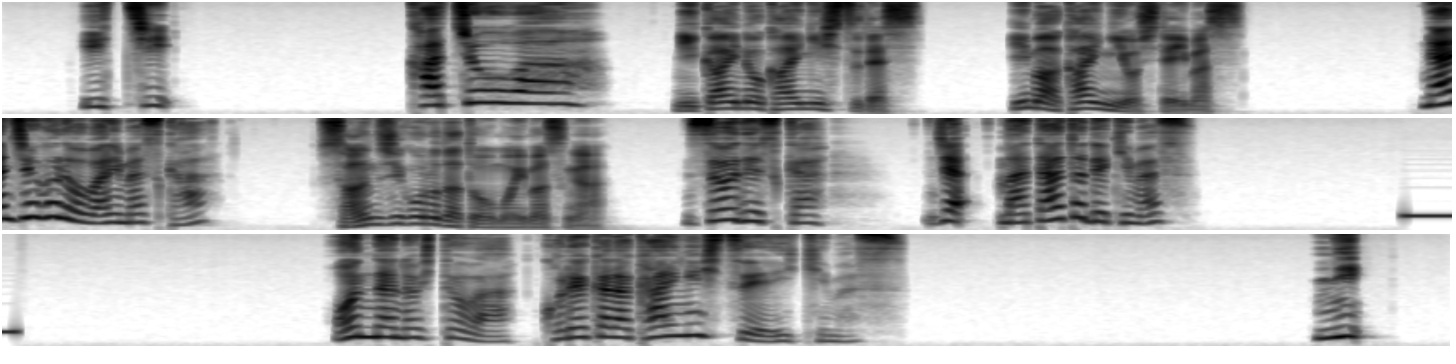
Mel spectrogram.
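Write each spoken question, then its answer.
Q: 女の人はこれから会議室へ行きます。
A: いいえ(×)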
